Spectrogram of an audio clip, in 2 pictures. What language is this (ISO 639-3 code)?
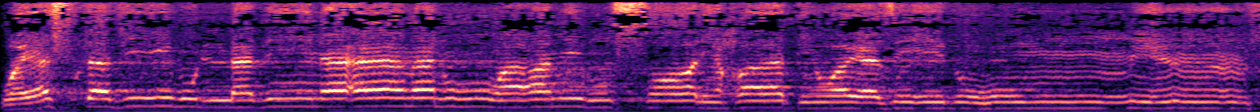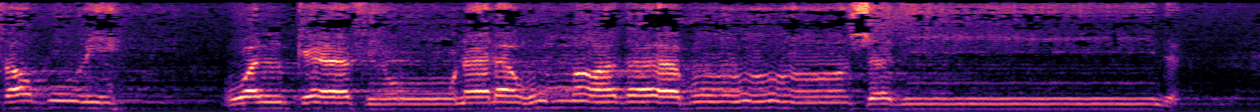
ara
